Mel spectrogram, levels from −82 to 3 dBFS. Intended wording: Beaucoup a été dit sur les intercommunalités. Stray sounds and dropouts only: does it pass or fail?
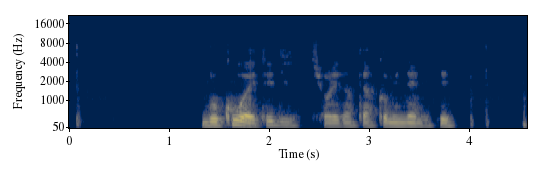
pass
